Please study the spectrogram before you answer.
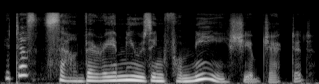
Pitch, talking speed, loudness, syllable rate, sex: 175 Hz, 170 wpm, -18 LUFS, 4.6 syllables/s, female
